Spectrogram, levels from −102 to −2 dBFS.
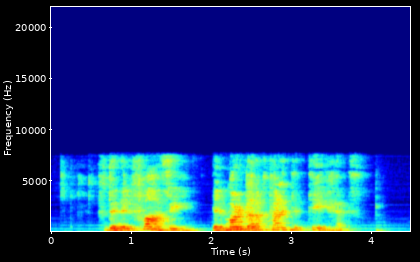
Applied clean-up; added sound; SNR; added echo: neural separator model SepFormer DNS4.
